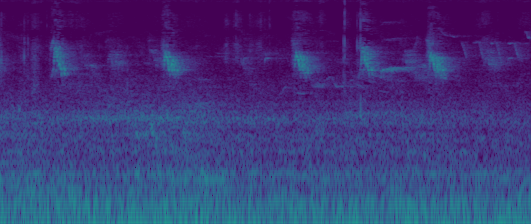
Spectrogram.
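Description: A bird chirping, faint short falling chirps repeated about every half second.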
